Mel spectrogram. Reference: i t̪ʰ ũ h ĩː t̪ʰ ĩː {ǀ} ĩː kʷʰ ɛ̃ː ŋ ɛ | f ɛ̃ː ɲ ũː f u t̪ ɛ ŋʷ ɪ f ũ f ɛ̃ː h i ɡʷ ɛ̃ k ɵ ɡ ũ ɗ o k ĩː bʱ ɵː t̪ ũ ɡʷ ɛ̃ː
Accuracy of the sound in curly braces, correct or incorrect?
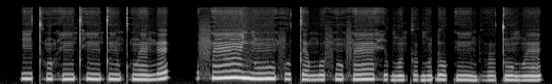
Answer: incorrect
